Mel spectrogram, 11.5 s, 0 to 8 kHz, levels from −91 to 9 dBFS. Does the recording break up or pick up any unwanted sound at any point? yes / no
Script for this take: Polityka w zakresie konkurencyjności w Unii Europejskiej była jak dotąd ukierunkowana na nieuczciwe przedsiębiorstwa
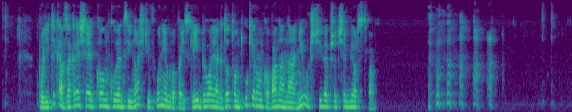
yes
